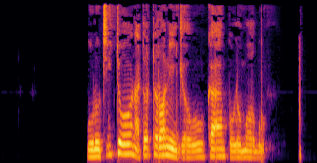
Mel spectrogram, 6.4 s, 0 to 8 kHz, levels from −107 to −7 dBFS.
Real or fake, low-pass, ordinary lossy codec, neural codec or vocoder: fake; 7.2 kHz; MP3, 32 kbps; codec, 16 kHz, 4 kbps, X-Codec, HuBERT features, trained on LibriSpeech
